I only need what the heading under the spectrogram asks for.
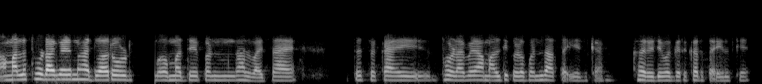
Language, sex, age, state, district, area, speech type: Marathi, female, 30-45, Maharashtra, Kolhapur, urban, conversation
